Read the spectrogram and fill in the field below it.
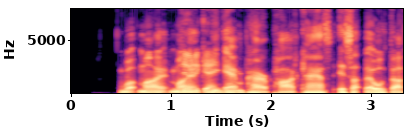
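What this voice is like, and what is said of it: Terrible put-on Northern Irish accent. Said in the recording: “I can do a terrible Northern Irish accent... My Belfast accent”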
